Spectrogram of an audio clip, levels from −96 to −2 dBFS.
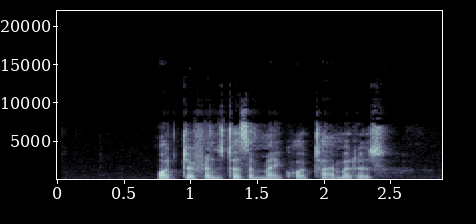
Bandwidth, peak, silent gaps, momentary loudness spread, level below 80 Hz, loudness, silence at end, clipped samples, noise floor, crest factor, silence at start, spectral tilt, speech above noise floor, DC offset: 11 kHz; -8 dBFS; none; 5 LU; -74 dBFS; -28 LUFS; 0.45 s; under 0.1%; -78 dBFS; 24 dB; 0.75 s; -2 dB/octave; 49 dB; under 0.1%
